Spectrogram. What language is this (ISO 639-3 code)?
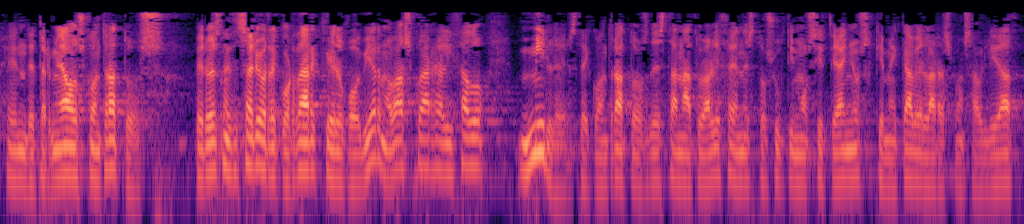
spa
